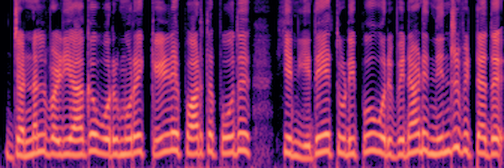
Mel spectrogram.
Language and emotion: Tamil, fearful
